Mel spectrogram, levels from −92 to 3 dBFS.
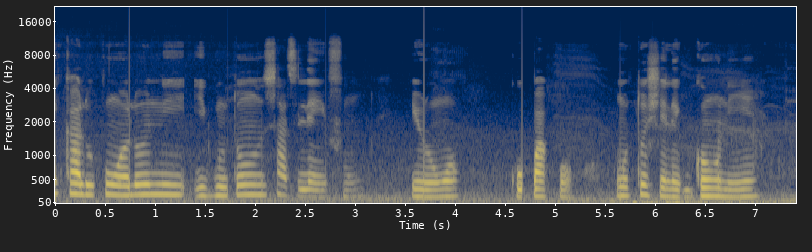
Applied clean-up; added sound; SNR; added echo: none; Motor vehicle (road); 15 dB; none.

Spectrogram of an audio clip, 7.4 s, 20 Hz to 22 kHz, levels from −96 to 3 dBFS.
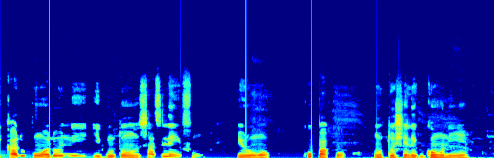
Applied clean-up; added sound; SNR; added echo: classical method spectral subtraction.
